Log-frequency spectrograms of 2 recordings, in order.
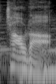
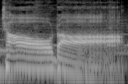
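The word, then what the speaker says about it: chowder: England clam chowa today pronounced regionally as chowa chowa oh that's so fun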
